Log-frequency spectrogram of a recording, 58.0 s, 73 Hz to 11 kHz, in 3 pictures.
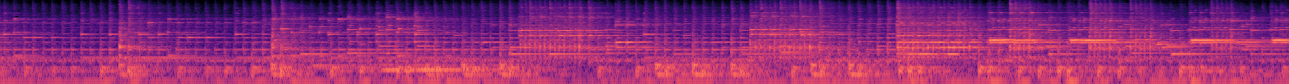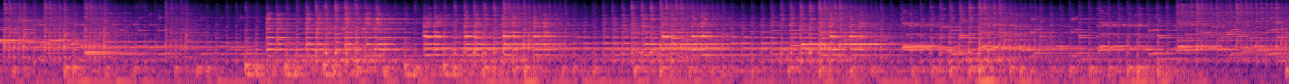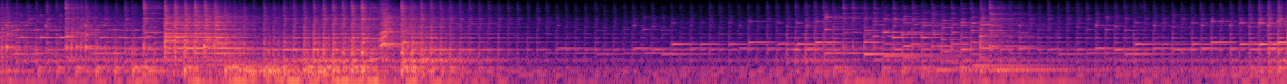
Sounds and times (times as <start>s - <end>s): Tubular bells: 0.0s - 57.9s.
